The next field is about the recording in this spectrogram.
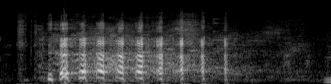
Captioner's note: laughing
